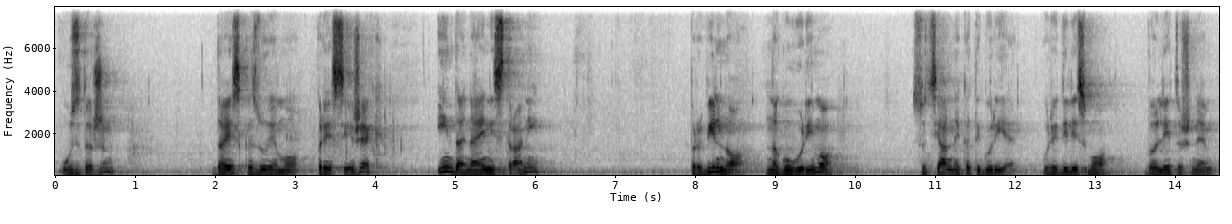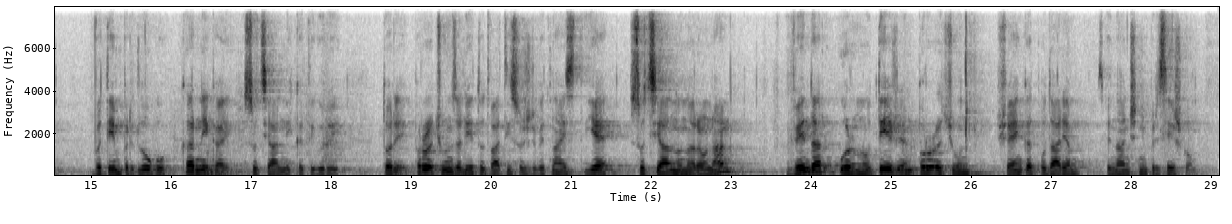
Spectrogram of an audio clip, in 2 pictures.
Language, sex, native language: Slovenian, male, Slovenian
